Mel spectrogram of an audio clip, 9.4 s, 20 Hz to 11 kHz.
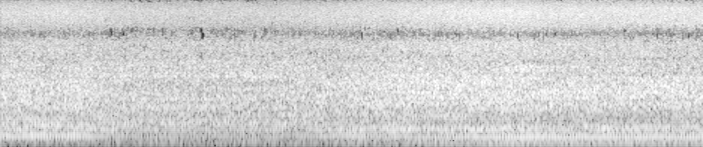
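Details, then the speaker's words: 2016 Ford F-150 5.0: A/C on full cold, cooling fans kick on high with steady idle and even fan roar; high static high-side pressure, low side about 5 psi, owner suspects blocked expansion valve tripping high-pressure switch. "So I'm going to turn the AC on full blast cold, and you're going to hear the cooling fans kick on."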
